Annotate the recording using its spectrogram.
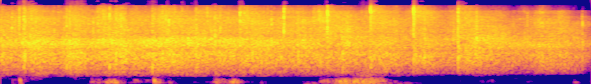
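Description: Audience applauding: a dense, steady patter of many hands clapping, tapering off near the end.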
